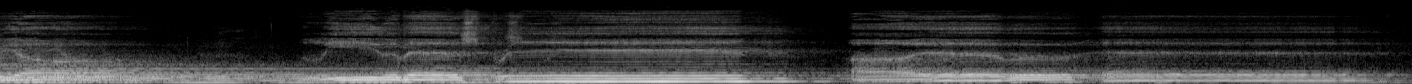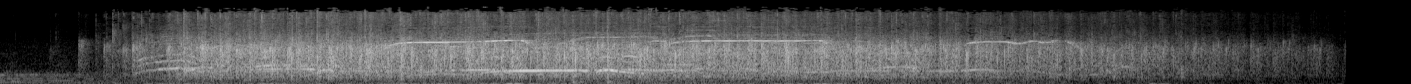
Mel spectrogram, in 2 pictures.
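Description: The last sustained chords of a live song, voices and held tones, dying away about 14 seconds in. Then a concert audience applauds and cheers, with a few whistles, fading out near the end.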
